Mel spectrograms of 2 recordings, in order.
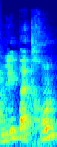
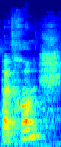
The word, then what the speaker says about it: Patrom: qui s'appelle les patrom alors je sais que Sophie la créatrice elle l'avait imaginé comme prononciation les patrons mais comme ça c'estécrit les patrom tout le monde le prononce patrom et je trouve que c'est très que ben c'est comme ça qu'on le retient donc c'est aussi comme ça que que je le dis désolée Sophie euh et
